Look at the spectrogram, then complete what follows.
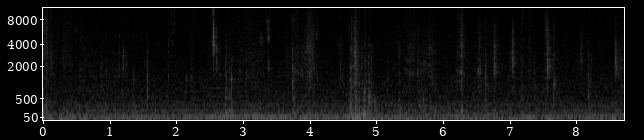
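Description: Faint, irregular close-up clicks and crackles of the last chewing and of the plastic sheet, tissue and plastic food container being handled as the meal is cleared, with a slightly louder cluster about four and a half seconds in.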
